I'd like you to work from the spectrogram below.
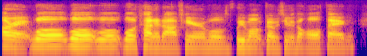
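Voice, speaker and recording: This live stream host is a woman with a lowish, smooth voice that barely moves in pitch, speaking a little fast with no echo. She chats casually to viewers in an affectionate, effusive, thankful way.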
